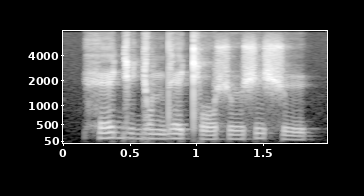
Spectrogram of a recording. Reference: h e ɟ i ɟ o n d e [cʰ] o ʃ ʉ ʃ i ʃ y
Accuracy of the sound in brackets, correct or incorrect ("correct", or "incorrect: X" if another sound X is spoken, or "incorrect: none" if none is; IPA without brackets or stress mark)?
correct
